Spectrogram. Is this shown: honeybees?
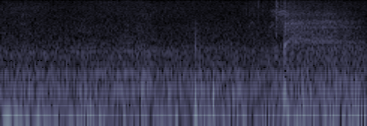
yes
